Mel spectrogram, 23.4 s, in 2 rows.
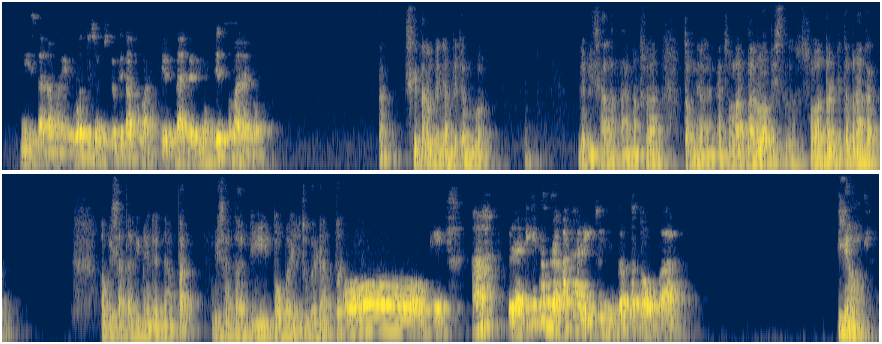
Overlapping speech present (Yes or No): No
